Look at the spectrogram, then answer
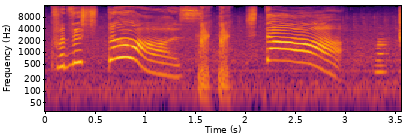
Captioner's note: snort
